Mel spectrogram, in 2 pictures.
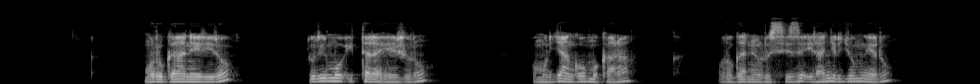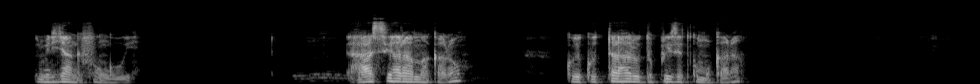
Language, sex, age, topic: Kinyarwanda, male, 25-35, finance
